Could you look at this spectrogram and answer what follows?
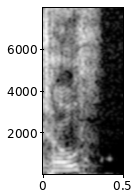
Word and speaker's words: Toth: It looks like he's going to play guard that the Niners brought in, Brett Toth. He's an Eagle guy. Did I pronounce his name right? Toth?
